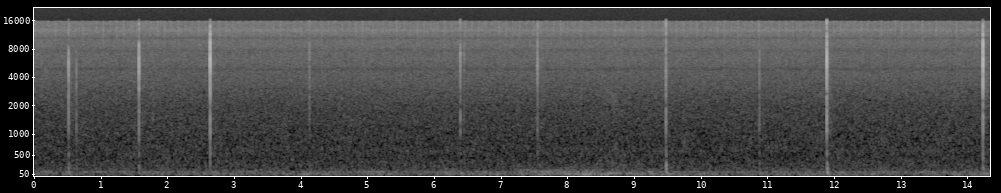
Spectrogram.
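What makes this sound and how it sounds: Long painted nails tap slowly on the front cover of an orange paperback novel resting on a fluffy blanket. Eleven short, sharp, bright clicks are spaced far apart over a quiet, low, steady hum.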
